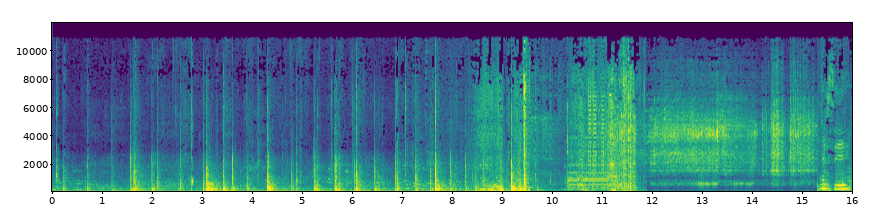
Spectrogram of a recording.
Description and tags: Caçadors de sons - Merci
A workshop in which we are introduced to some tools and methodologies of Sound art from the practice of field recording. The sounds have been recorded with portable recorders, some of them using special microphones such as contact and electromagnetic; the soundtrack has been edited in Audacity.
Cacadors-de-sons, Fundacio-Joan-Miro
